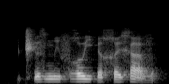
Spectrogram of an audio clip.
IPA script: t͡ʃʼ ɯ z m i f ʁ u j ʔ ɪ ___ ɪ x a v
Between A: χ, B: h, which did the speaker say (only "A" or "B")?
A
